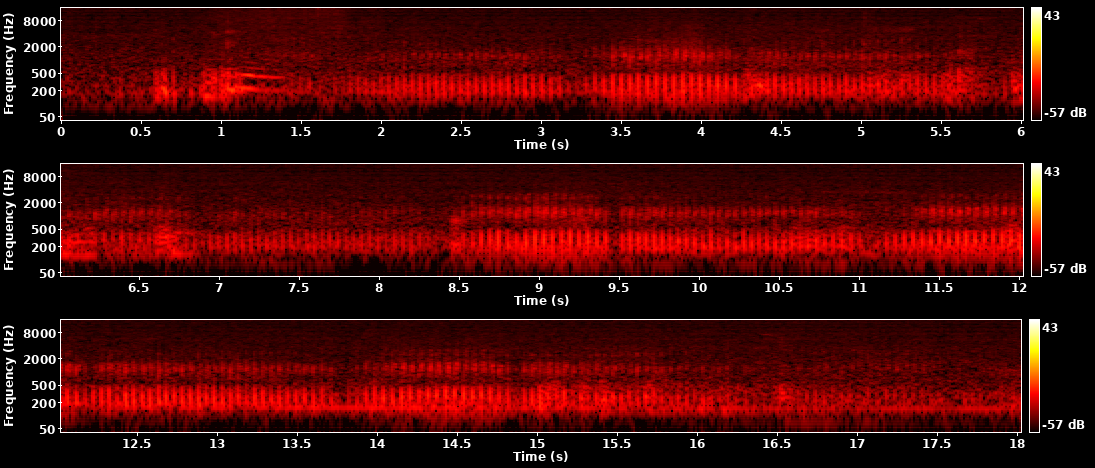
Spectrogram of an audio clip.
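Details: Sleeping domestic cats purring softly indoors, a steady low rumbling purr in long breaths, each swell lasting about two to three seconds with brief pauses between, quiet and close.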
